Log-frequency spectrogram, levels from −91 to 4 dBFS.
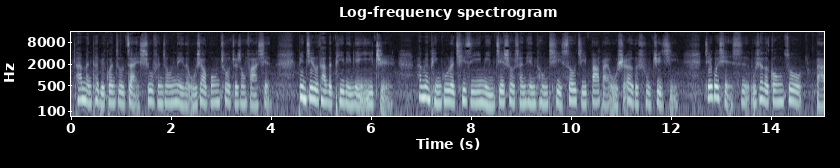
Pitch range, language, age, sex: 160-195 Hz, Chinese, 50-69, female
